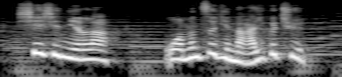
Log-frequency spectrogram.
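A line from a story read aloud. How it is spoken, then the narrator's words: Cheerful, grinning. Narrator (Chinese): 陈小铁笑嘻嘻地说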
